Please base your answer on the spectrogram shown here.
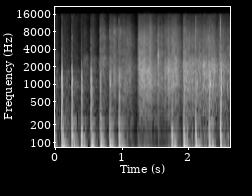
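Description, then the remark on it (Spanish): A church audience claps together in a steady, even beat, about eight sharp claps in a row, then swells into fuller, noisier applause that still keeps a rhythmic pulse, applauding the Lord. No one speaks. “Y como estoy nerviosa, entonces usted me va a aplaudir un momentico así.”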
